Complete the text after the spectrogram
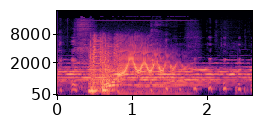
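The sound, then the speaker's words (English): A cartoon spring boing rings out with a quick bright twang, then a wobbling pitch that oscillates up and down several times before fading, alongside a steady low musical tone and faint background chatter. “I don't have any trash talk, but can I get that spring sound?”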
